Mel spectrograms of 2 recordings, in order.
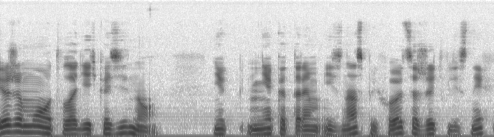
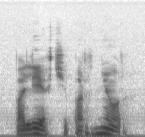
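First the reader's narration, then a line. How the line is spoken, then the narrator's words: Quiet rebuke. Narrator (Russian): тихо осадил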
